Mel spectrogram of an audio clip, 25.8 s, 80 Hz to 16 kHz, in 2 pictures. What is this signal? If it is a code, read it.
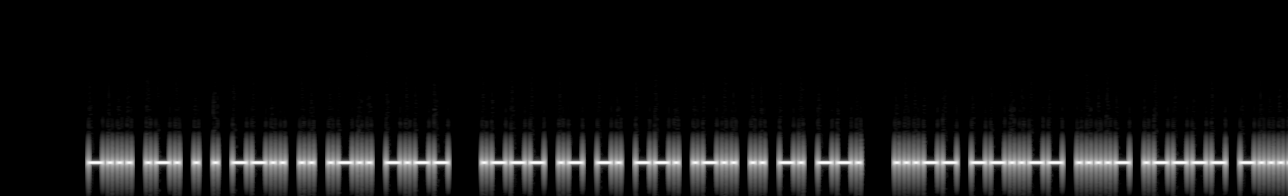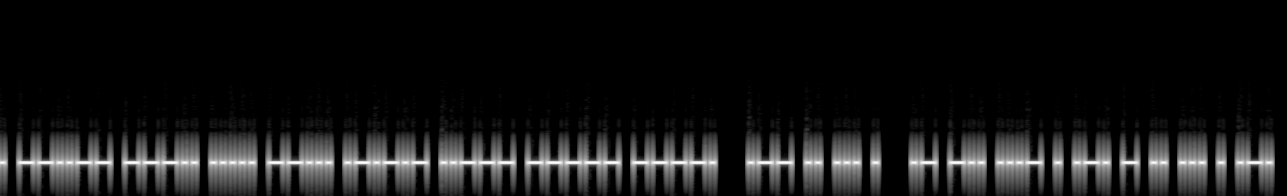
Morse code, heard as a keyed tone, about 25 wpm, 700 Hz. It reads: BREEZILY JANGLING 3,416,857.209 WISE ADVERTISER
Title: Pangram Challenge v2 - 25wpm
